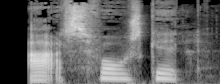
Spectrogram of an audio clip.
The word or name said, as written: ARTSFORSKELLENE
